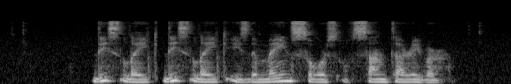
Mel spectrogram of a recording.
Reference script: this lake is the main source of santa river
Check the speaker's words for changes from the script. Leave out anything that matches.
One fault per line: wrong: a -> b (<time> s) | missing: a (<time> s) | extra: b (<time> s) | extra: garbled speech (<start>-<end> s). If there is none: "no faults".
extra: this lake (1.6 s)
